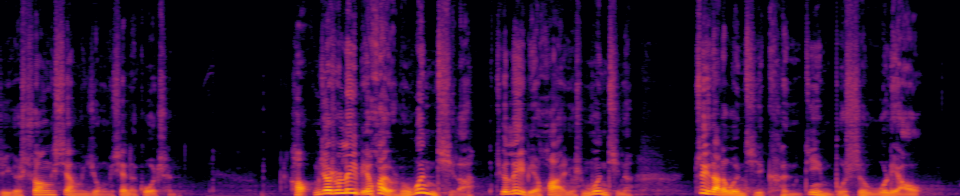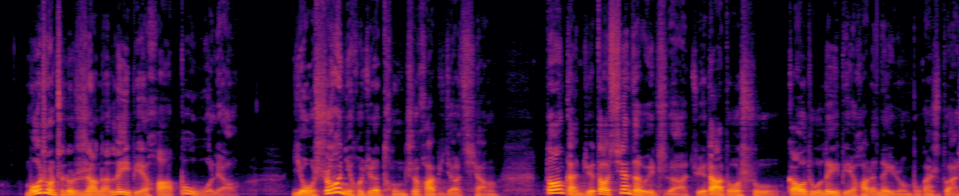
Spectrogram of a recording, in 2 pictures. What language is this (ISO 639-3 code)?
zho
